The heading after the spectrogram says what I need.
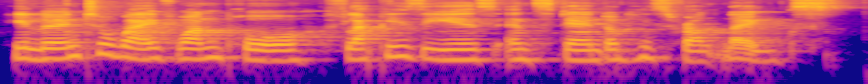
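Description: A woman reading a children's bedtime story aloud. Her delivery is gentle and soothing, the calm pace of a storyteller settling listeners for sleep. Her pitch sits in an ordinary middle range. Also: measured pace.

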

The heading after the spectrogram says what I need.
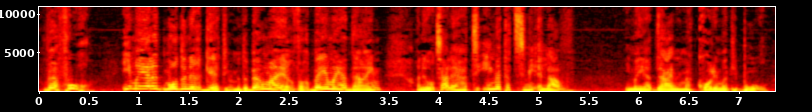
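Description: Woman, Israeli accent, youth coach, energetic, emphatic lists, dry close sound. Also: medium pitch, no echo. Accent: Israeli Hebrew. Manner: energetic, repetitive, emphatic listing. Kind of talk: podcast interview, giving parenting tips.

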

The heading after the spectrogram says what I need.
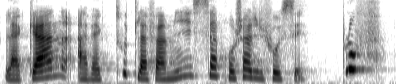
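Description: A woman's voice: on the high side, expressive, normal speed, a bit bright. Woman narrating a fairy tale. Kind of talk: storybook reading.

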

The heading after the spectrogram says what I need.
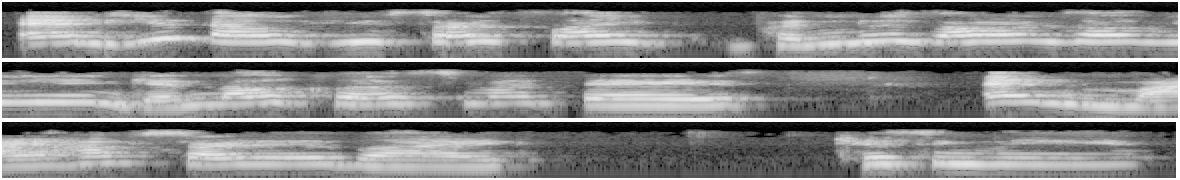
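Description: A woman's voice: high voice, measured pace, darkish tone, dull audio. A young woman telling a story in a casual podcast chat, full of fillers and giggles. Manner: chatty, lots of fillers, giggly. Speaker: podcast guest.

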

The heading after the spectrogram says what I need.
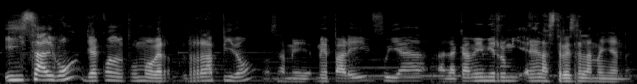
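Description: A man's voice: fairly high pitch, fairly quick, faint music behind. A man with a Mexican accent tells a personal story in casual speech, packed with slang and fillers like "este" and "¿no?". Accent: Mexican Spanish. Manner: animated, colloquial, filler-heavy with frequent "este" and "¿no?". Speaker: storyteller guest.

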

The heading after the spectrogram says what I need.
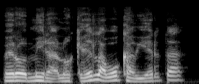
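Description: A man's voice: fairly high pitch, quick pace, no room sound, clean studio sound. A man who takes church photos, chatting casually on a podcast and laughing often.

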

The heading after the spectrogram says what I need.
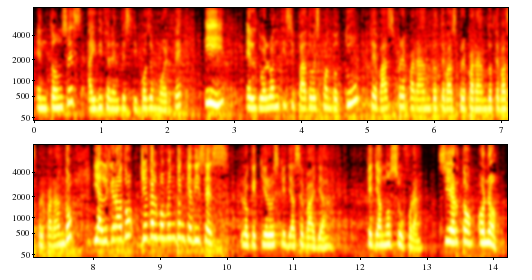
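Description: A middle-aged Mexican woman hosting a radio talk on grief, animated, repeating phrases for emphasis and asking the listeners questions. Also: fairly high pitch, normal speed. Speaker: radio host and thanatology speaker.

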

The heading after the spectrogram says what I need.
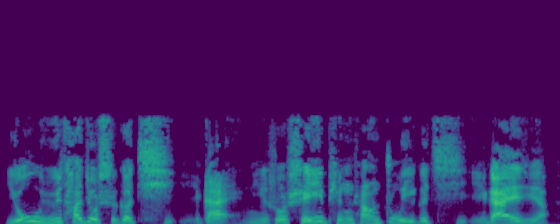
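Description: A man tells an old tale in traditional storytelling style, his pitch swooping with energy and his asides chatty and direct. The recording is close and dry with a slightly muffled top end. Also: moderate pace, husky, no room sound. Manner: animated, chatty asides to listeners.

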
